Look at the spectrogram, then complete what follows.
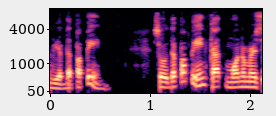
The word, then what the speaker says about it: papain: So sabi nila, so pag papain, the monomer is cut into 3 parts. So tandaan nyo lang daw, syllables. Papain. Okay, so papain, 3 syllables, 3 parts.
